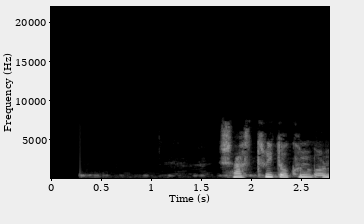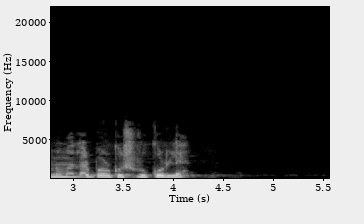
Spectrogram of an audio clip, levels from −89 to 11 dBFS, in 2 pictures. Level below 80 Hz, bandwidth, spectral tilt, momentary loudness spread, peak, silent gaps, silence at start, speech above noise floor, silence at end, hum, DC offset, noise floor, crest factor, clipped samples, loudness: -66 dBFS; 7 kHz; -7 dB/octave; 9 LU; -2 dBFS; none; 1.7 s; 62 dB; 1.4 s; none; under 0.1%; -82 dBFS; 20 dB; under 0.1%; -20 LUFS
